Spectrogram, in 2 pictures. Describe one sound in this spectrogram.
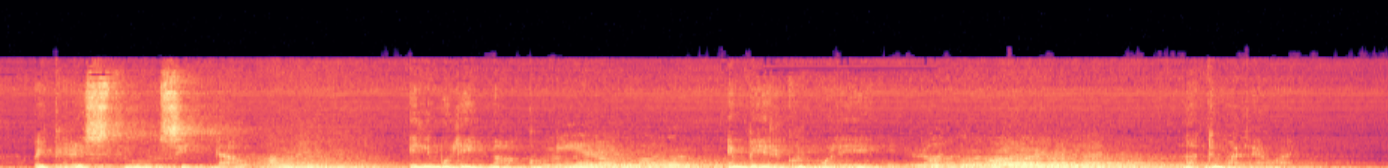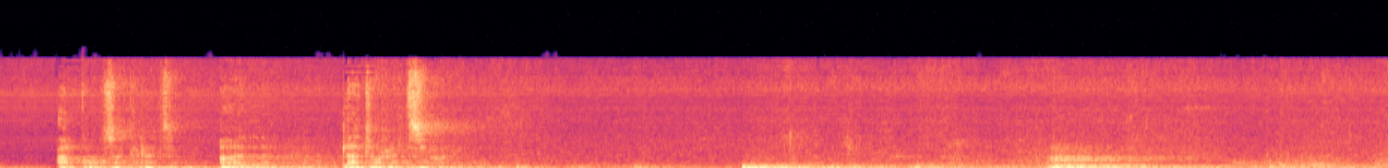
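An elderly man speaks calmly into a microphone, his voice echoing in a large hall.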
